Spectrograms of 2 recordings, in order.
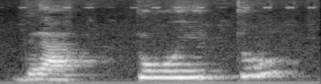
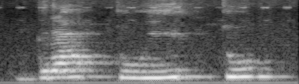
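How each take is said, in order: First: The stress is on the second syllable. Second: The stress is on the third syllable. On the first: This is the standard form. The speaker calls it right. "A pronúncia considerada correta é" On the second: This is how many people say it. The speaker calls it wrong. "Há pessoas que dizem"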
